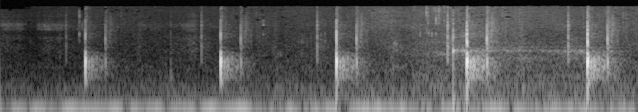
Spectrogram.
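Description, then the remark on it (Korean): Five sharp, clicking footsteps of a woman's high-heeled shoes on a hard floor, evenly paced at a steady walking rhythm, distinct with no voices. “네, 여자의 구두발자국 소리입니다.”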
